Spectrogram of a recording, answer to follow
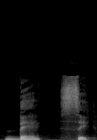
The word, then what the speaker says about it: baisser: Okay, because A and E together will produce the sound E. Baisser.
